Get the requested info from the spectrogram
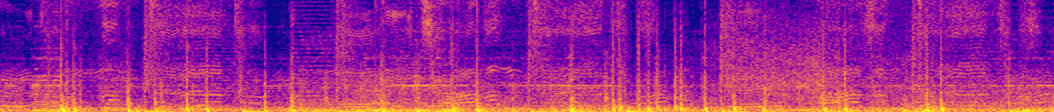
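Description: Fireworks display: aerial shells bursting and crackling in rapid succession, bang after bang with no pause, with music playing alongside.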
